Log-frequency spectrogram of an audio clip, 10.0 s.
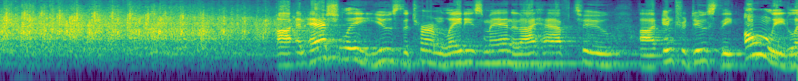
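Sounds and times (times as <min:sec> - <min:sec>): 
applause: 0:00.0 - 0:04.4
speech: 0:03.5 - 0:09.9.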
